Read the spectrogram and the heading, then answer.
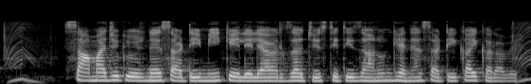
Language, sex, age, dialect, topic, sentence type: Marathi, female, 31-35, Standard Marathi, banking, question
